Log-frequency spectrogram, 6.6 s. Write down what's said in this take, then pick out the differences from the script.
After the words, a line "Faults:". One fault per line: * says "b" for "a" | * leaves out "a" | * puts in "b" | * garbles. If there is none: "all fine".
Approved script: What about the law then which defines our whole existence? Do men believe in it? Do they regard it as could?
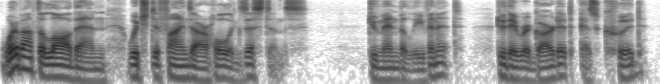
What about the law then which defines our whole existence? Do men believe in it? Do they regard it as could?
Faults:
all fine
